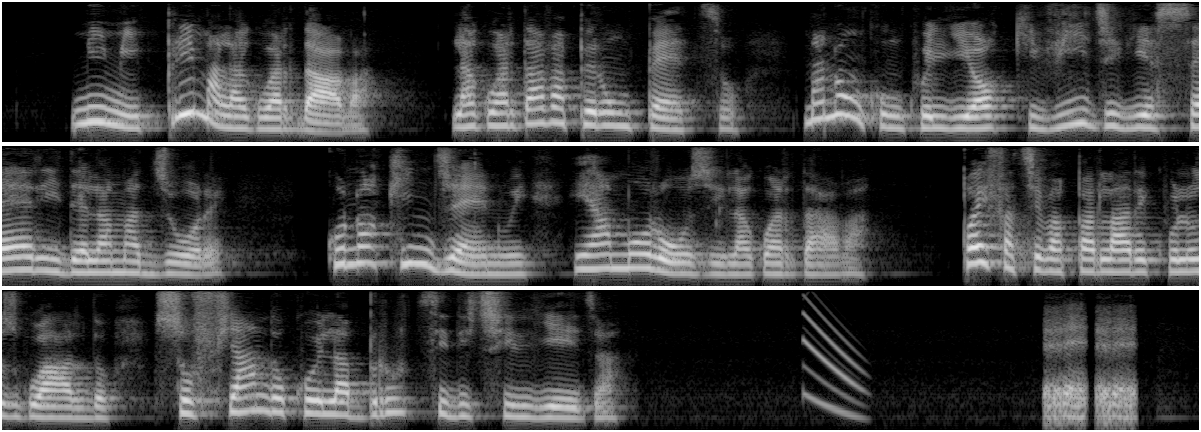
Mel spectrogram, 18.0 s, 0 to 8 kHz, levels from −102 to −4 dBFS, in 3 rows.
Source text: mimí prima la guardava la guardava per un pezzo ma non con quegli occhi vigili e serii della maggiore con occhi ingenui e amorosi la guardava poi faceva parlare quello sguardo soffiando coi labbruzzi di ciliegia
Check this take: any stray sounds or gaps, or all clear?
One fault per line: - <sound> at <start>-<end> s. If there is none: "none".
- chirp at 16.0-16.3 s
- laugh at 17.2-17.6 s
